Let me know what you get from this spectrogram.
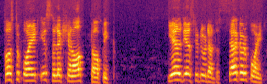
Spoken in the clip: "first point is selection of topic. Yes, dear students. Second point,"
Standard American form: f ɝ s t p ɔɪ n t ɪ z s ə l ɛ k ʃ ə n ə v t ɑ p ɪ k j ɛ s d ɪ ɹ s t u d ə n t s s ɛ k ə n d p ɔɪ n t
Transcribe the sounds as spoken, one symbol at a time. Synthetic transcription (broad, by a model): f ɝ s t p ɔɪ n t ɪ z s ə l ɛ k ʃ ə n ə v t ɑ p ɪ k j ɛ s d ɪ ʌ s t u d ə t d s ɛ k ə n d p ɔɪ n t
